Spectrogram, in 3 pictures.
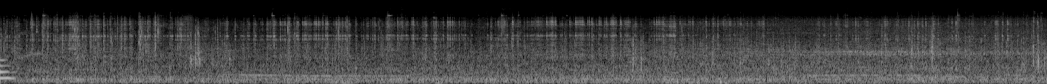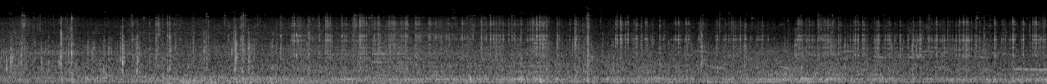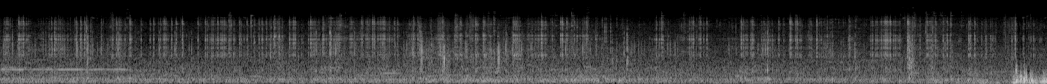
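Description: A loaded folding wagon's wheels rolling over pavement: a steady rumble with frequent small rattles and clicks.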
